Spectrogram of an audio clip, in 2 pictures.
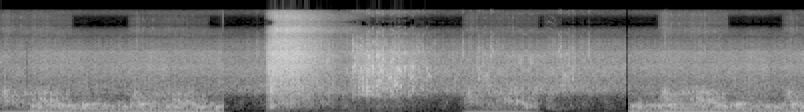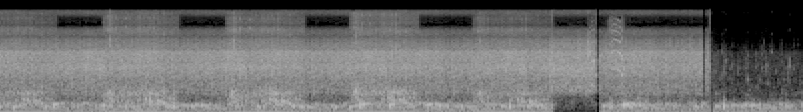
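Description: Bubbles gurgle and rumble underwater.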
